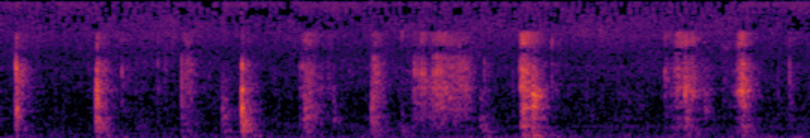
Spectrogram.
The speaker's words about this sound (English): No, Captain Midnight. We had better go into the next room. I will open the door.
